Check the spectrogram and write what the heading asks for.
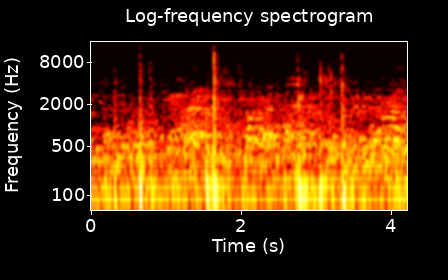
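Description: Beach volleyball being struck by players' hands and forearms in a rally: a series of sharp thumps, two in quick succession near the middle, over players' voices.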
